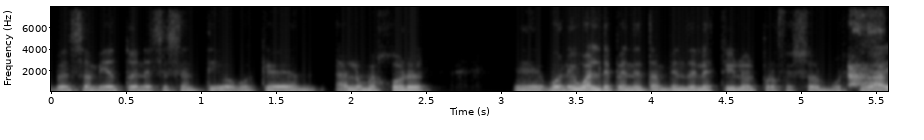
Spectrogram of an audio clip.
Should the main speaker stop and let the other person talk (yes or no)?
no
